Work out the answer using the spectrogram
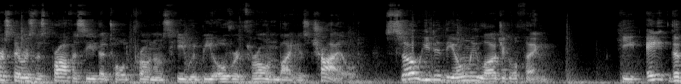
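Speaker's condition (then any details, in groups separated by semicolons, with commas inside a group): No condition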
